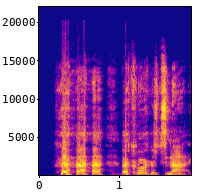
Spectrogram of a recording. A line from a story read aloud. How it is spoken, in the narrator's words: giggled the victim of this pleasant irony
